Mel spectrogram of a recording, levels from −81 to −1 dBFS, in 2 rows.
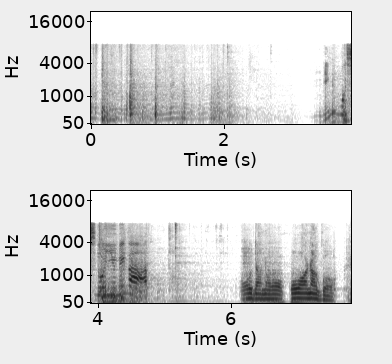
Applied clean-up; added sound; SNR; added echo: neural mask model RNNoise.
